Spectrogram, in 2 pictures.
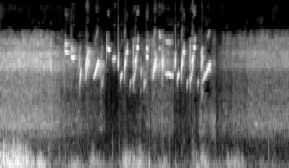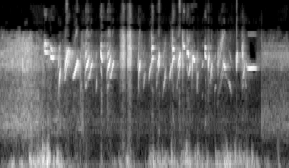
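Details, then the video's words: European goldfinch from Souk Ahras, singing in the style called sector Dehwara: two bursts of rapid, high, tinkling twitters and buzzy trills, separated by a short hissy pause, with soft low thumps beneath. "تغريد حسون سيكتور الدهوارة"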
